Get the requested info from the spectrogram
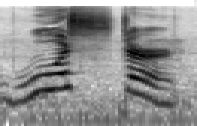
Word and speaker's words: Worcester: My little piece of paper says Worcester. – That's how it looks. It's actually pronounced Worcester.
